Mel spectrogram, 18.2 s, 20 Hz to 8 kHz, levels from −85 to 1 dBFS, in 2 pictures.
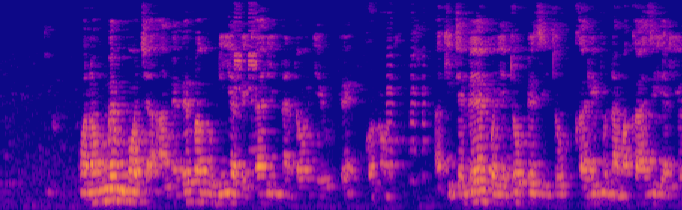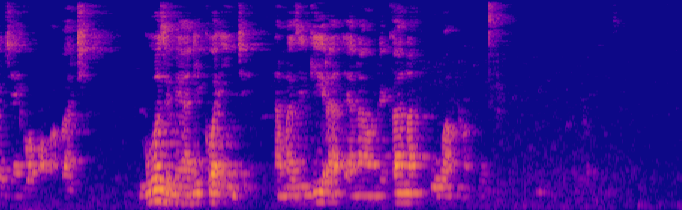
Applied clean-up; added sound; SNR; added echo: classical method WPE with log-MMSE.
